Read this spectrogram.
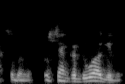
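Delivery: ordinary delivery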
